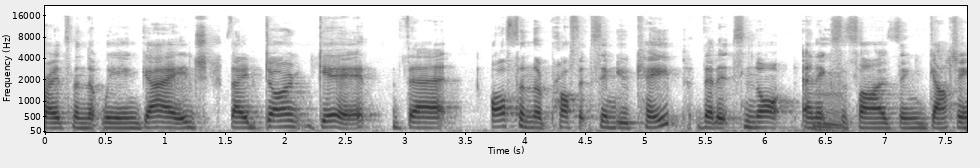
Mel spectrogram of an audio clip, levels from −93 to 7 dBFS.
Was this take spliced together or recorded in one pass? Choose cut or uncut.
cut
